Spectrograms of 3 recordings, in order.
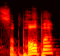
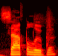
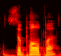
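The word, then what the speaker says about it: Sapulpa: to be talking about sapopa not sapal Lupa sapopa and that is just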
